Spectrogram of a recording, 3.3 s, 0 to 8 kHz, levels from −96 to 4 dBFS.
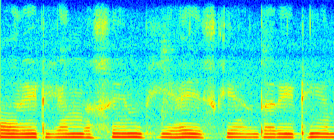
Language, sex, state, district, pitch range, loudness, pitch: Hindi, female, Uttar Pradesh, Jyotiba Phule Nagar, 185-195 Hz, -15 LUFS, 190 Hz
